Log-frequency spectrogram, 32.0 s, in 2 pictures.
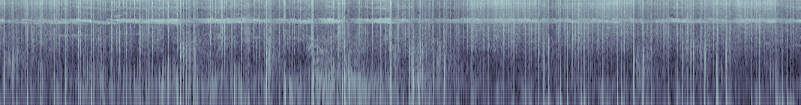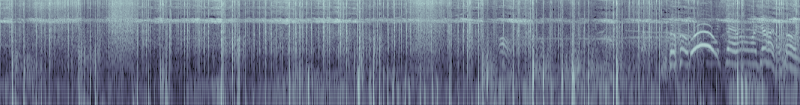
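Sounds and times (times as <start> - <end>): fireworks crackling and popping: 0.0 - 32.0.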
